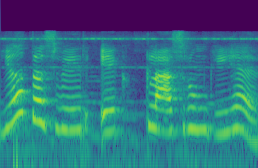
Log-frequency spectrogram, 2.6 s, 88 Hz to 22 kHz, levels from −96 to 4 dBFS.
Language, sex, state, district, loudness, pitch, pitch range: Hindi, female, Jharkhand, Palamu, -15 LUFS, 315 Hz, 295-350 Hz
